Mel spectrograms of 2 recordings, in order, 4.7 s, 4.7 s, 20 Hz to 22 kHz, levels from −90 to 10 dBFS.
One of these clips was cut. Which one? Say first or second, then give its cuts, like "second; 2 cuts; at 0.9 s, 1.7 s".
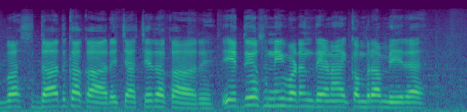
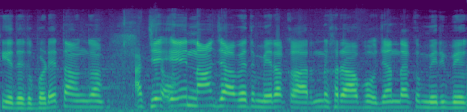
first; 1 cut; at 2.1 s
